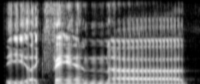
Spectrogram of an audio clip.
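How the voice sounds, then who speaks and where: A man in his mid thirties, co-hosting a casual sports watchalong, telling stories and reacting excitedly to the game with some swearing. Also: very deep voice, extremely slow, clear, resonant tone. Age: 30s. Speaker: podcast co-host.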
